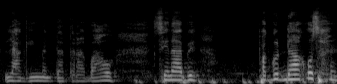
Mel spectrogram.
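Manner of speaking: ordinary talk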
